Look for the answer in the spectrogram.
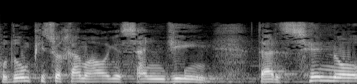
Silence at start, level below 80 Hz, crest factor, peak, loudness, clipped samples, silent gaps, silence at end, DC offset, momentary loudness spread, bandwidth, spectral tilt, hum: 0 s; -50 dBFS; 12 dB; 0 dBFS; -13 LUFS; under 0.1%; none; 0 s; under 0.1%; 7 LU; 7.8 kHz; -5 dB/octave; none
